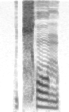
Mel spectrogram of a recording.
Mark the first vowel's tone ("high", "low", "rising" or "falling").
low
